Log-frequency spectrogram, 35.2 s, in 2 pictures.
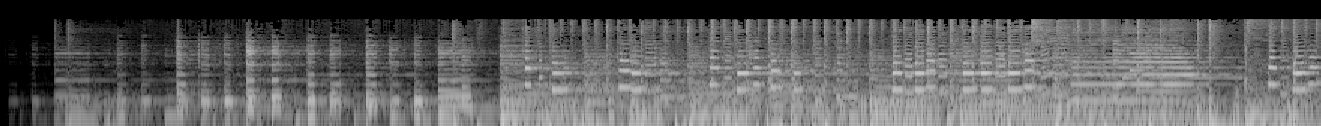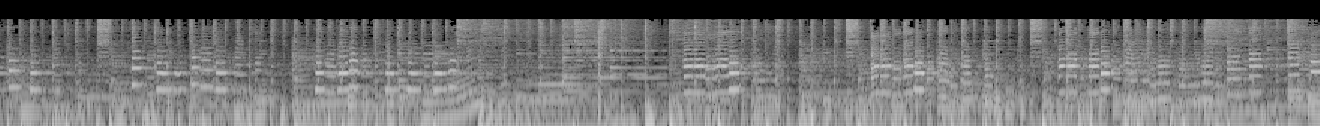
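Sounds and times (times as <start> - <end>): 
saxophone: 0.4 - 35.1.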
